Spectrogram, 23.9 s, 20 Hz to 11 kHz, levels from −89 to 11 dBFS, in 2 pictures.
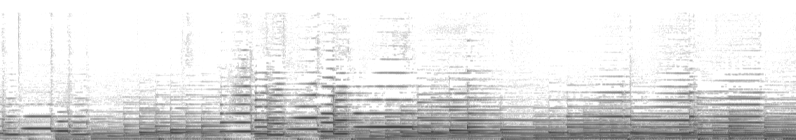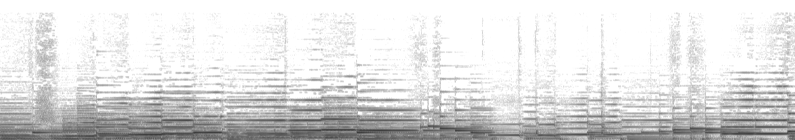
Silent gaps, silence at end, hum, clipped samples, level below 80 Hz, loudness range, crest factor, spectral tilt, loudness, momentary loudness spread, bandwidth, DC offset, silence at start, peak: none; 0 s; none; under 0.1%; -54 dBFS; 7 LU; 16 dB; -7.5 dB/octave; -20 LUFS; 12 LU; 8.2 kHz; under 0.1%; 0 s; -4 dBFS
